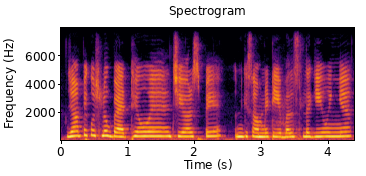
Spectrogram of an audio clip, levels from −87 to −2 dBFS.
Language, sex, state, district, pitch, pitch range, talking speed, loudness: Hindi, female, Uttar Pradesh, Lucknow, 290 Hz, 275-310 Hz, 205 wpm, -13 LUFS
